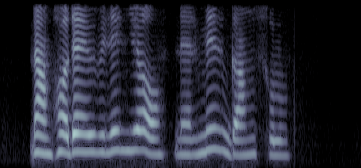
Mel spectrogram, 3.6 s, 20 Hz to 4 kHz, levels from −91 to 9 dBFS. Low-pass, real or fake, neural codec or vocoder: 3.6 kHz; fake; codec, 16 kHz, 0.8 kbps, ZipCodec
